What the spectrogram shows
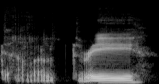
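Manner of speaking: slow, soft, dictating delivery. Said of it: "I'm just demonstrating something".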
